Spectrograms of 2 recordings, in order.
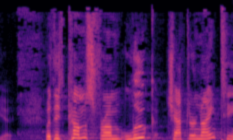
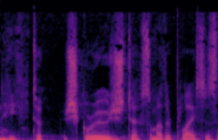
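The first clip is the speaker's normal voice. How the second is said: ordinary talk, nothing marked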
